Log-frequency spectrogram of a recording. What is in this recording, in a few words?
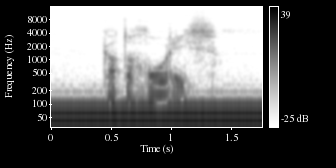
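"categorisch", Dutch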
